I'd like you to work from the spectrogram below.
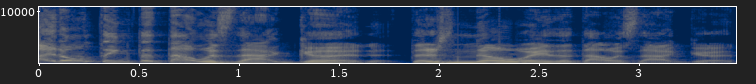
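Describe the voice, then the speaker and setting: A man with a Canadian accent speaks at a moderate pace, his bright, sharp voice showing vocal fry and very wide pitch swings. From Canada. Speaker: music reaction streamer. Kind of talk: casual live stream chat. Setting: live stream.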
